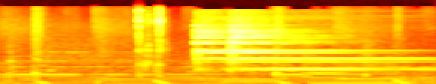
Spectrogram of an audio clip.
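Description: Subscribe-button animation sound effect: a few short mouse clicks, then a bright notification bell chime about a second in that rings on and slowly fades.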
